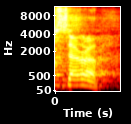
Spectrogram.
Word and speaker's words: Sarah: Like Sarah with an H, or Sarah without an H. Sarah without an H is pronounced like this. Sarah. And with an H, Sarah.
